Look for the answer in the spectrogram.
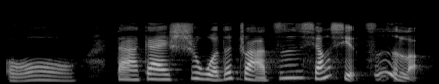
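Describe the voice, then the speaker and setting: A woman's voice: a little high, very animated, slow pace, gravelly, fairly bright tone, muffled recording, full character voice. A woman voicing a curious, plucky lame cat in a fairy tale, exclaiming and wondering aloud. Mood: pondering.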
